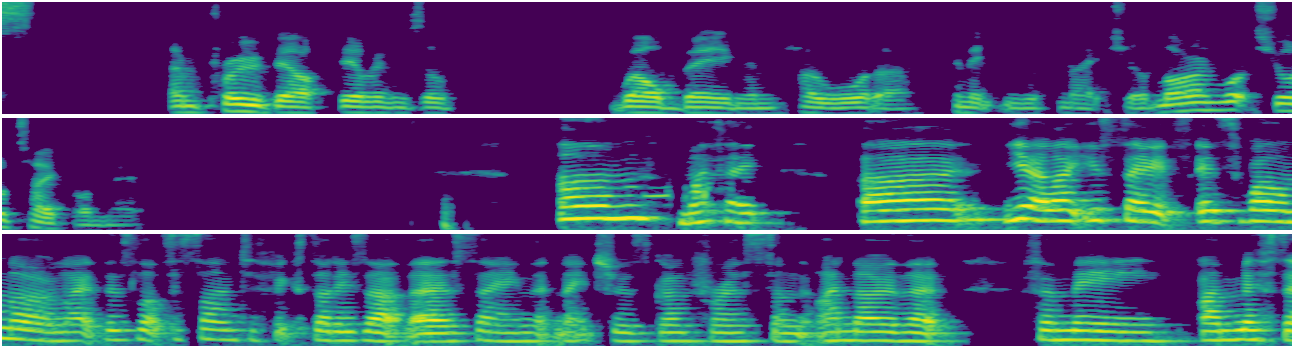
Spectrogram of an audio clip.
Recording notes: a recording of the live Q&A session from the LEARNZ online field trip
